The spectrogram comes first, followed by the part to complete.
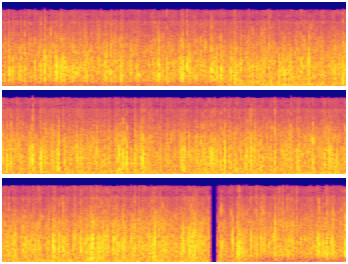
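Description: Heavy rain pattering steadily, mixed with the rush of floodwater running fast down a concrete stormwater channel. The sound cuts out for an instant just before the end.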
